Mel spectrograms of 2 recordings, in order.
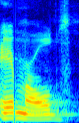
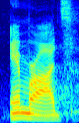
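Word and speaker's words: emerods: So, but we're going to see in a little bit that they're going to bring give uh gold tumors or emeralds, emerrods. Say it right.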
